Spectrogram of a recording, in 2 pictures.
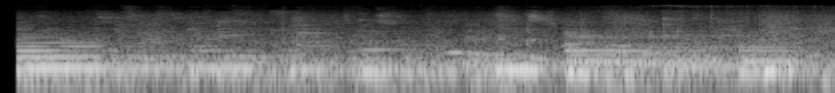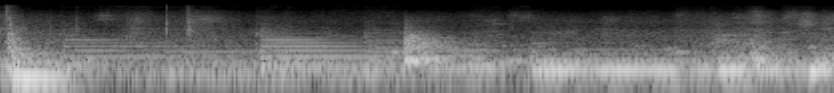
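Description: A small acoustic band playing live, with plucked banjo, guitar and upright double bass and held melody notes over them. There is a single heavier low thump about four seconds in.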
